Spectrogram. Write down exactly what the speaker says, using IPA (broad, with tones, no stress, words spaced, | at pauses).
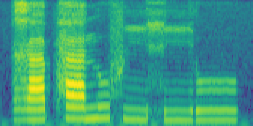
ɣa˨˦pʰa˦nu˦fiː˨ hiː˨ɾuː˨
